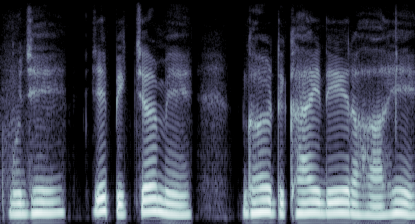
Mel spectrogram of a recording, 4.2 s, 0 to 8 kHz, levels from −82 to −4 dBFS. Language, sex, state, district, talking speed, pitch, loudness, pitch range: Hindi, male, Arunachal Pradesh, Lower Dibang Valley, 130 wpm, 150 Hz, -14 LUFS, 135-155 Hz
